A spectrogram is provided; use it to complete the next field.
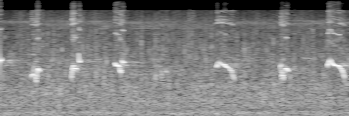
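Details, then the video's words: Sooty-headed bulbul calling actively over the sound of flowing water: six separate bright, slurred notes, some dipping downward, spaced irregularly about half a second apart, with a soft background hiss. "MASTERAN TERUCUKAN GACOR DAN SUARA AIR MENGALIR"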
